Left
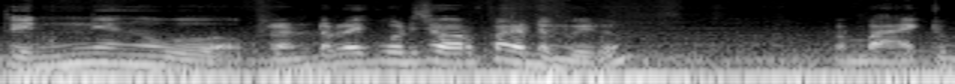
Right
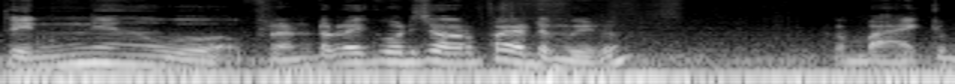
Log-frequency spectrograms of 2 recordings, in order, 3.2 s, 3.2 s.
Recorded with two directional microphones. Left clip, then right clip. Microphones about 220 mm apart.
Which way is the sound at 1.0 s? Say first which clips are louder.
Even; 20° right (ahead or behind).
